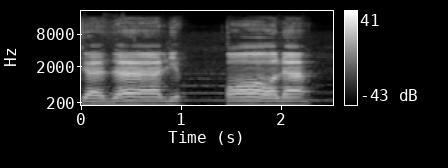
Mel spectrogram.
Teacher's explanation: diidghamkan kaf pada qaf menjadi kadzalik qala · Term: idghamul kaf fil qaf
